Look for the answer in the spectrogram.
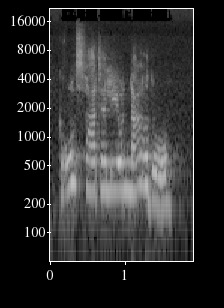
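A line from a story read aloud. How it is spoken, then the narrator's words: Called out. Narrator (German): rief Elli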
